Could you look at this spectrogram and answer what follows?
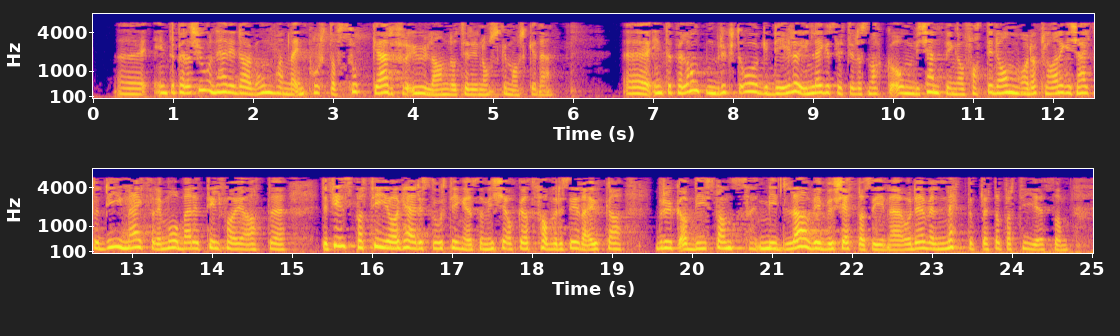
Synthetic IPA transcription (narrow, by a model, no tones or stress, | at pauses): ɪnt̪əɾpɛlɑʂuːnn̩hæːɾɪd̪ɑːɡʊmhɑnd̪lɑɪmpʰʊɾt̪ɑʋsʊkːəɾfɾɑːʔʉːlɑnɔt̪ʰɪld̪ɛnɔʂkəmɑɾkəd̪ə | ʔɪnt̪əɾpəlɑnt̪n̩bɾʉkt̪əoːɡd̪iːləɾɪnlɛɡəsɪt̪ʰːɪlɔsnɑkːəʔɔmbɛçɛmpɪŋɑʋfɑt̪ːɪd̪ɔmɔd̪ɑːkʰlɑːɾəɛɡɪçːəhæɪt̪ɔd̪yːmæɪɡfɔɾɛmɔbæːɾət̪ʰɪlfœʏəɑt̪ | d̪̥ɛfɪnspʰɑɾt̪ʰiːoːɡhæːɾɪst̪uːɾt̪ʰɪŋːəsɔmɪçːəɑkʉɾɑt̪fɑʋʊɾɪseːɾəɾɑʉkɑ | bɾʉːkɑʋbiːst̪ɑnsmɪd̪ləɾʋɪbʉd̪ʃjɛt̪ːɑsiːnəɔd̪ɛæɾʋɛlnɛt̪ːɔp̚d̪ɛt̪ːɑpʰɑɾt̪ʰiːəsɔm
